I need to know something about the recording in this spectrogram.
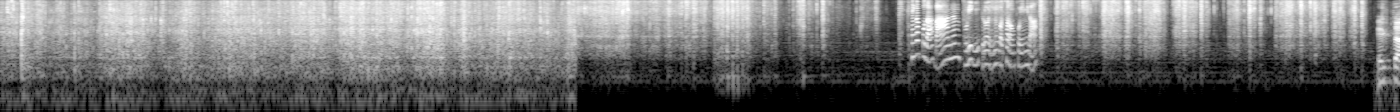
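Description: A plastic mailer bag crinkling steadily as it is opened and handled. After about six seconds this gives way to scattered rustles and clicks of small plastic bags full of toy bricks being shaken out and spread on a table.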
